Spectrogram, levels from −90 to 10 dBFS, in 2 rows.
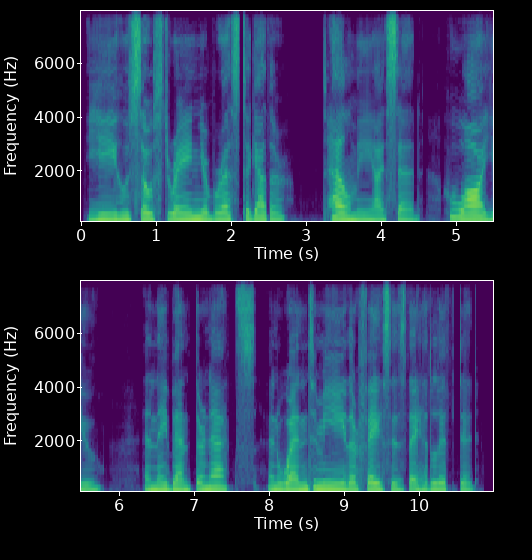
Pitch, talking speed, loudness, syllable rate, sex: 215 Hz, 155 wpm, -18 LUFS, 3.5 syllables/s, female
